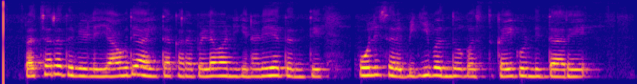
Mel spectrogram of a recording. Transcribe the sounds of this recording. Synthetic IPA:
pɾɐt͡ʃaːɾɐd̪ɐʋe̞ːɭejaːʋud̪e̞ːɐjt̪ɐkɐɾɐbɛɭɐʋaːɳiɡe̞nɐɽɛjɐd̪ɐnt̪e̞po̞ːliːsɐɾubiɡibɐnd̪ubɐst̪kɐjɡo̞ɳɖid̪ːaːɾe̞

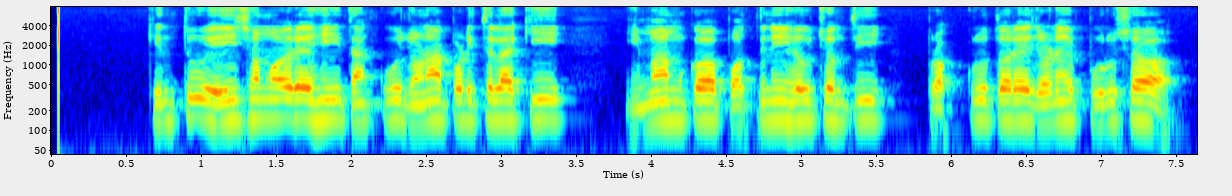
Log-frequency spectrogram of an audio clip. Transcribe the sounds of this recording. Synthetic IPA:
kint̪ueɦisɔmɔjɔɾeɦĩt̪aŋkud͡ʒɔɽ̃apɔɽit̪ʰilaki | ḭmamkɔpɔt̪niɦewt͡ʃʰɔnt̪i | pɾɔkɾut̪ɔɾed͡ʒɔɽ̃epuɾusɔ

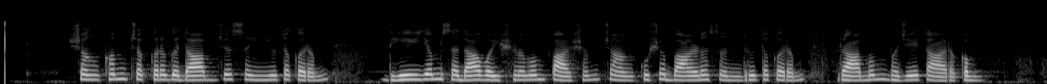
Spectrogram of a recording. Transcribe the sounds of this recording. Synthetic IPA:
ʃɐŋkʰɐmt͡ʃɐkɾɐɡɐd̪aːb̚d͡ʒɐsɐ̃jjut̪ɐkɐɾɐm | d̪ʱeːjɐmsɐd̪aːʋɐjʂɐɳɐʋɐmpaːʃɐmt͡ʃaːŋkuʂɐbaːɳɐsɐnd̪ɾut̪ɐkɐɾɐm | ɾaːmɐmbʱɐd͡ʒeːt̪aːɾɐkɐm

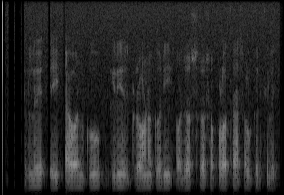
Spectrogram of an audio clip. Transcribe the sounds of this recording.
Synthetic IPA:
eleeiawanɔkuɡiɾisɡɾɔɦɔɽ̃ɔkɔɾiɔd͡ʒɔsɾɔsɔpʰɔɭɔt̪ʰaːsɔlkɔɾit̪ʰile

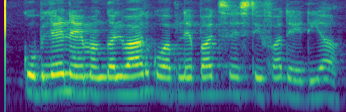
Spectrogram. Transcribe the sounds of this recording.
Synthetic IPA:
kʊblenemɐ̃ŋɡəlʋaːɾkoɐpnepɐt̪seɪst̪iːfad̪eːd̪ijaː

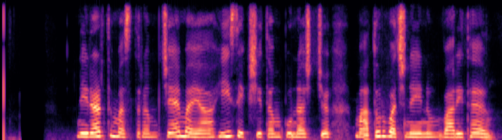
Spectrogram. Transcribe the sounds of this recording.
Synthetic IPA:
niɾəɾt̪ʰmɐst̪ɾɐmt͡ʃɛːmɐjaːɦisikʂit̪əmpunɐʃt͡ʃma̰ːt̪uɾʋət͡ʃneːnʋaːɾit̪ʰɛ

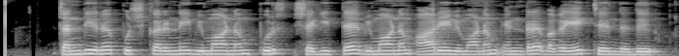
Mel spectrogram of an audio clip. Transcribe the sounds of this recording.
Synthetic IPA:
t͡ʃɐnd̪iːɾɐpʊʂkɐɾɐnɐʋɪmaːnɐmpʊɾsɐɣɪt̪ːɐʋɪmaːnɐmʔaːɾɪjɐʋɪmaːnɐmʔɛndrɐʋɐɣɐjɐɪt͡ʃseːɾnd̪ɐðɯ

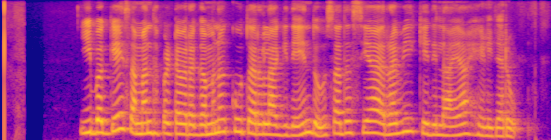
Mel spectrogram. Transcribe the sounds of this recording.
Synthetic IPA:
iːbɐɡːe̞sɐmbɐnd̪ʱɐpɐʈːɐʋɐɾɐɡɐmɐnɐkːut̪ɐɾɐlaːɡid̪e̞ːnd̪usɐd̪ɐsjɐɾɐʋikeːd̪ilaːjaɦe̞ːɭid̪ɐɾu

